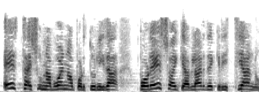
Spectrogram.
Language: Spanish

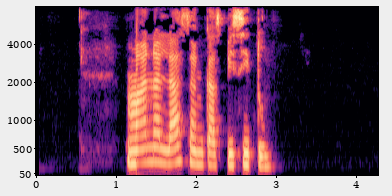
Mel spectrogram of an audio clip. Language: Santiago del Estero Quichua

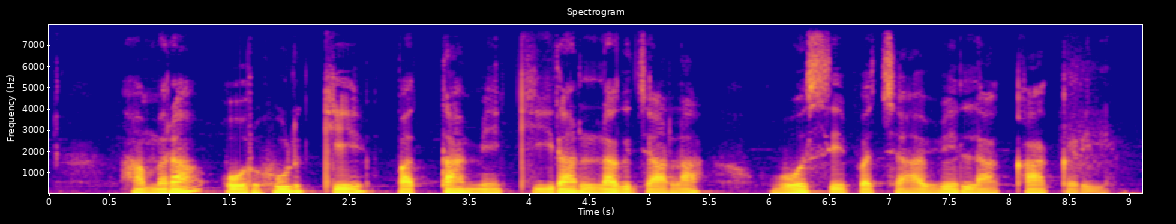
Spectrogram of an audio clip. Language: Magahi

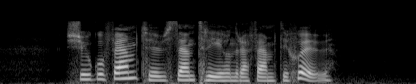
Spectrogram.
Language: Swedish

